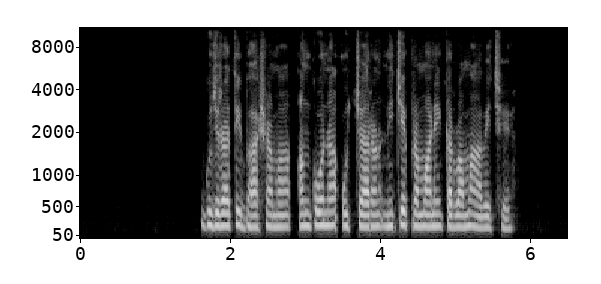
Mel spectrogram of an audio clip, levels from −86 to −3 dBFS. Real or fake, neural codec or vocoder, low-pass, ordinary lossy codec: fake; vocoder, 22.05 kHz, 80 mel bands, HiFi-GAN; none; none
